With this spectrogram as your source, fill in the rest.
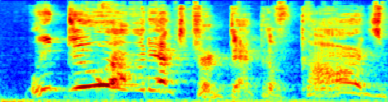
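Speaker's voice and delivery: very high, squeaky, sing-song goblin voice. Narrating a scene, voicing one of the goblins behind a character, in a goblin voice. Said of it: "You hear one of the goblins".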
